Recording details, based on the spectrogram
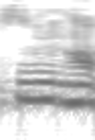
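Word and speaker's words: সিংহ: असमिया में बाघ कहेंगे शेर को असम में हिं हो कहेंगे हिं हो लिखते टाइम में हम सिं हो लिखेंगे लेकिन उच्चारण होगा हिं हो हिंग हो ठीक है दोस्तों समझ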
